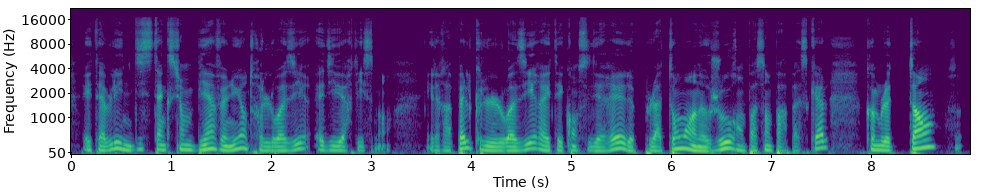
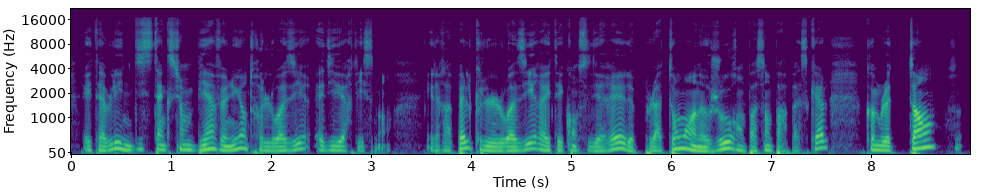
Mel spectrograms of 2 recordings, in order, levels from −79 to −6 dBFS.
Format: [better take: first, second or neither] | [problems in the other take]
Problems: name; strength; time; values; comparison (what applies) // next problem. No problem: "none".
neither | none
